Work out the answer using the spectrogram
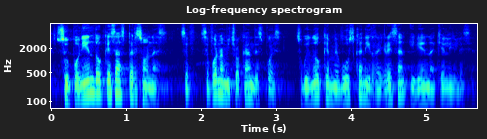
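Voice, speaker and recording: A man with a Mexican accent preaching a sermon as a pastor, telling stories in a conversational way that swings from hushed to emphatic. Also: medium pitch, quick pace. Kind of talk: sermon with personal storytelling. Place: church sanctuary. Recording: long church hall reverb.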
